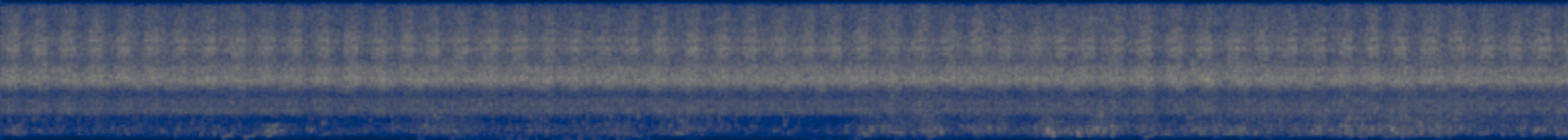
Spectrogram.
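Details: Steady, high-pitched drone of many cicadas on Badija island, Croatia, close to the sea, rapidly pulsing without pause while small waves splash and gurgle beneath.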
